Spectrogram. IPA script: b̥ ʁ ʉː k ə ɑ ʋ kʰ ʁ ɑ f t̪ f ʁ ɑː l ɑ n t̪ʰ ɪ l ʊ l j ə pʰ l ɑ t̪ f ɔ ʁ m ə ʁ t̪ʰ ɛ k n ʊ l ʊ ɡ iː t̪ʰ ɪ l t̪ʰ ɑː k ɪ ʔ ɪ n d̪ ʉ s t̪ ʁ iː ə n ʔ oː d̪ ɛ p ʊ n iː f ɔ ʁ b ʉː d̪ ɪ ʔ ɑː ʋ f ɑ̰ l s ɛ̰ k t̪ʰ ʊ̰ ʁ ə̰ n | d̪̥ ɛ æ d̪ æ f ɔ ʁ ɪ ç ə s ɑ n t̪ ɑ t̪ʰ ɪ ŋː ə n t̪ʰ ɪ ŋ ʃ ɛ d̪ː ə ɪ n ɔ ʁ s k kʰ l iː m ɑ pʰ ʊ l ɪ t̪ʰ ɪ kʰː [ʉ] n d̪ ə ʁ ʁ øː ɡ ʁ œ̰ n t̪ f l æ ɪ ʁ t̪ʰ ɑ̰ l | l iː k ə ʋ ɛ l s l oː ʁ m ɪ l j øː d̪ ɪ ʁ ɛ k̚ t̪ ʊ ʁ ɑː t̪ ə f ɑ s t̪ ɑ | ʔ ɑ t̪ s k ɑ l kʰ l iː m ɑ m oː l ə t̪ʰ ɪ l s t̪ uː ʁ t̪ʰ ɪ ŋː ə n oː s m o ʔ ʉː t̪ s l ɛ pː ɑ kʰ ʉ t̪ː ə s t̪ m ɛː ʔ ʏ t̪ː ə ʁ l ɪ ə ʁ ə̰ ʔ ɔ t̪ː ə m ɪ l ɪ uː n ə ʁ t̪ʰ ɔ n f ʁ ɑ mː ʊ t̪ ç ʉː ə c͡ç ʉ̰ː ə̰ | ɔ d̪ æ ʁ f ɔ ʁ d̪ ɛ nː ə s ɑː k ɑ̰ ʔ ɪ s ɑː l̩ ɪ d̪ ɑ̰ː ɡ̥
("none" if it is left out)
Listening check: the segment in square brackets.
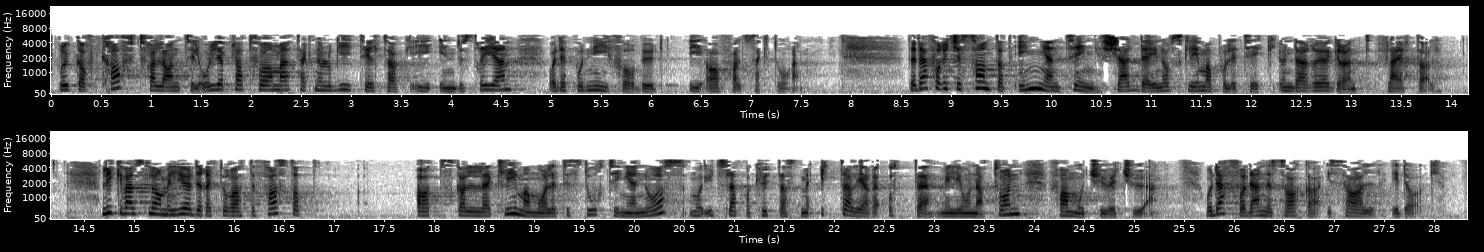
ʉ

